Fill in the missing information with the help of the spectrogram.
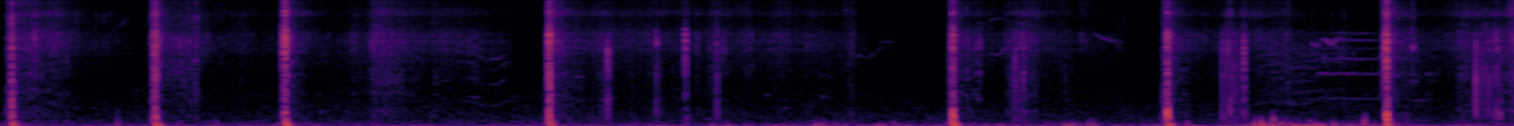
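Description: A steel hoe chopping into hard soil at the roots of a grass clump: about seven sharp, separate strikes at uneven intervals, working the deep-rooted grass loose.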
